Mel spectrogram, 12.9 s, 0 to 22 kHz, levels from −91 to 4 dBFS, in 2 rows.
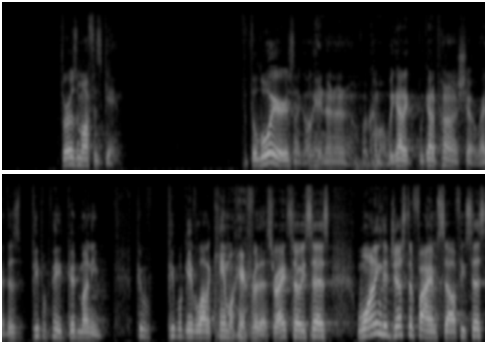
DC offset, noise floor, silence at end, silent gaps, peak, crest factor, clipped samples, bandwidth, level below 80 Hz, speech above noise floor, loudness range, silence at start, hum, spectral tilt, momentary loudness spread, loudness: under 0.1%; under -90 dBFS; 0 s; none; -16 dBFS; 22 dB; under 0.1%; 16 kHz; -86 dBFS; over 52 dB; 9 LU; 0.8 s; none; -3.5 dB/octave; 16 LU; -37 LUFS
